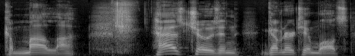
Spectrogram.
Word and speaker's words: Kamala: night because kamla and I was corrected on how I was pronouncing her name Kamala not Kamala has chosen Governor Tim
